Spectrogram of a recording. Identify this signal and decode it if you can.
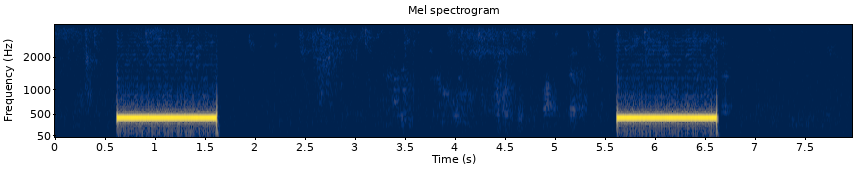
Ringback tone (Europe, 425 Hz), with speech.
